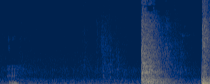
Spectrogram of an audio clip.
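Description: A plastic water bottle thrown in a bottle-flip trick lands with one sharp knock about a second and a half in, ringing out briefly; another knock follows right at the end.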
